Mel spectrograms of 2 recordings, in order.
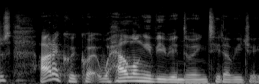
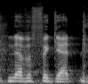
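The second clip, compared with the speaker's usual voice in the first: ordinary talk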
